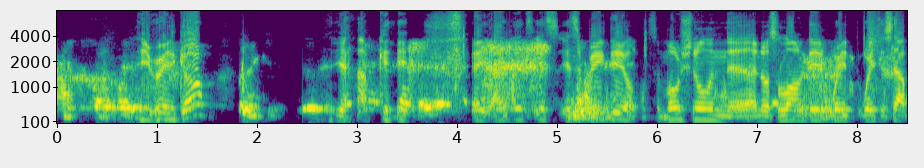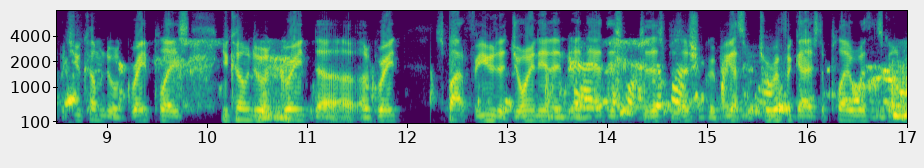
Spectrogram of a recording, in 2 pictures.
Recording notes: Through their various press conferences and phone calls from draft weekend.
